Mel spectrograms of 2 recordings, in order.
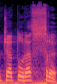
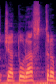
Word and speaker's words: चतुरस्र: चतुरस्रो गभीरात्मा, चतुरस्रो देखिए ये स है, स के नीचे र लगा है तो चतुरस्र, कई लोग इसको चतुरस्त्र पढ़ते तो चतुरस्त्र नहीं है, त्र नहीं है,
